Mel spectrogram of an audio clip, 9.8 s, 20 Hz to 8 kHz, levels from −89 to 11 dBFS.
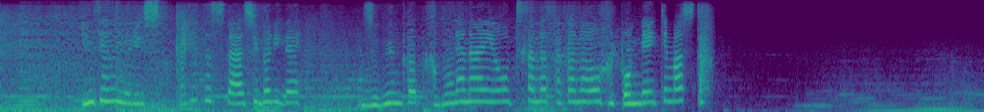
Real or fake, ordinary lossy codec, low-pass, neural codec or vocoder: fake; Opus, 16 kbps; 7.2 kHz; codec, 16 kHz, 0.5 kbps, X-Codec, HuBERT features, trained on general audio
